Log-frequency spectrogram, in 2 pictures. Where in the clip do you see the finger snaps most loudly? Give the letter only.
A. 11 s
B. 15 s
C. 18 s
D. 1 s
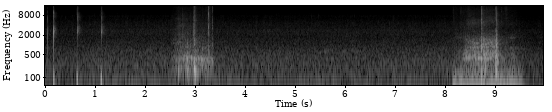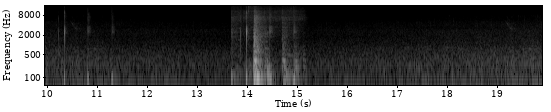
D.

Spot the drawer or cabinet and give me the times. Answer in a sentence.
You can hear the drawer or cabinet from 2.5 to 3.4 s, from 8.2 to 9.6 s and from 13.7 to 15.1 s.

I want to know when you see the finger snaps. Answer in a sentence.
The finger snaps can be heard from 0.1 to 1.2 s, from 10.2 to 11.3 s and from 13.8 to 15.0 s.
